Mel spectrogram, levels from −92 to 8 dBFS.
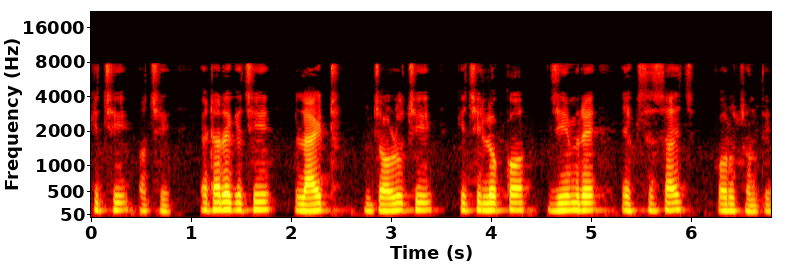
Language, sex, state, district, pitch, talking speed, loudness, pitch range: Odia, male, Odisha, Malkangiri, 140 Hz, 105 wpm, -19 LUFS, 130-145 Hz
